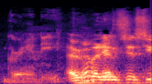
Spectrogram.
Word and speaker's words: Grande: Grande. – Wow, hey, she Grande. – Said, hey, that's how you pronounce it for real.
